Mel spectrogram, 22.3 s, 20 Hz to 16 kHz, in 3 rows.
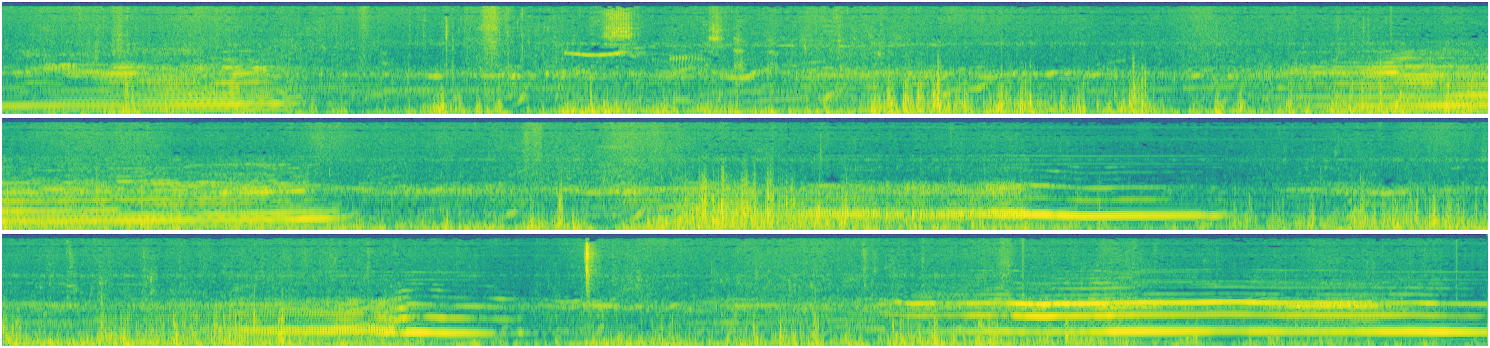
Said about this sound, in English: Oh, so here's some whale song that you captured during your recent trip. It's about 20 seconds. Just listen.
